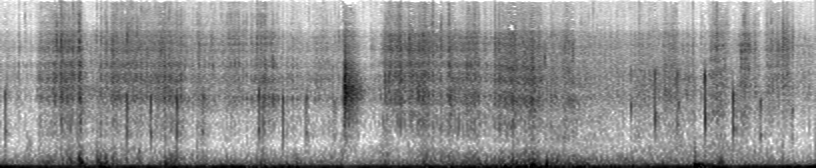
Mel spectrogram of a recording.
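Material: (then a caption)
Plastic. Fingertips with pink nails squeeze and crush the hollow air bubbles of a large sheet of clear plastic bubble wrap. It makes a steady run of sharp little pops and crinkling crackles over a low rumbling bed, with a few louder snaps standing out.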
